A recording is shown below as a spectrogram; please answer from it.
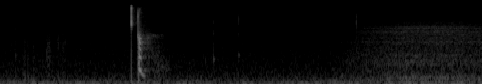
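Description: Near silence broken by a single sharp, short mouth click about two-thirds of a second in, close on the microphone; a soft breath begins near the end.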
